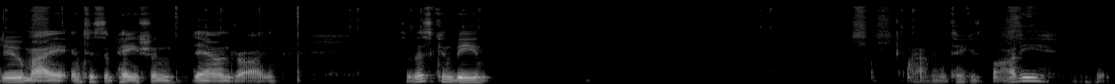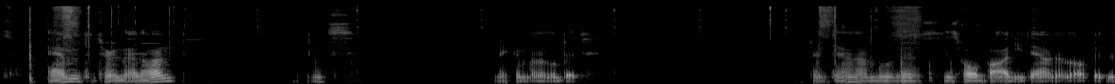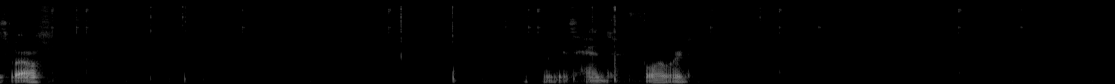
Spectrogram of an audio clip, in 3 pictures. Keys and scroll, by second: 1.4 f, 1.8 g, 2.7 f, 3.0 g, 11.5 m, 12.4 2, 19.2 1, 19.5 space, 23.9 b, 26.4 h, 26.9 g, 27.9 b.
